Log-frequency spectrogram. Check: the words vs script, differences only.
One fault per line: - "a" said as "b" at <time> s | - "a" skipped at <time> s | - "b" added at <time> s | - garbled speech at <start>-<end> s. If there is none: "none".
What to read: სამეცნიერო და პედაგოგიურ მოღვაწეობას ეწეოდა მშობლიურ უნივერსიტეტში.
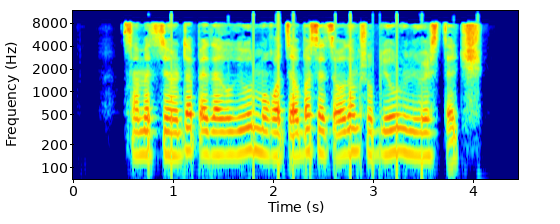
none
